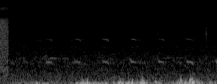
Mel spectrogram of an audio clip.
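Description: Gull calling, a quick run of short faint notes about four a second, over a low rumble of wind buffeting the microphone.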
